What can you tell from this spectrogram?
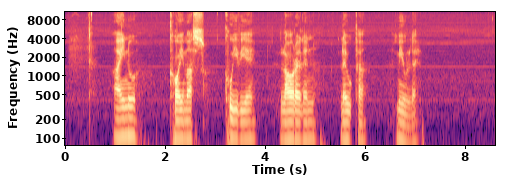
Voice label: quenya diphthongs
